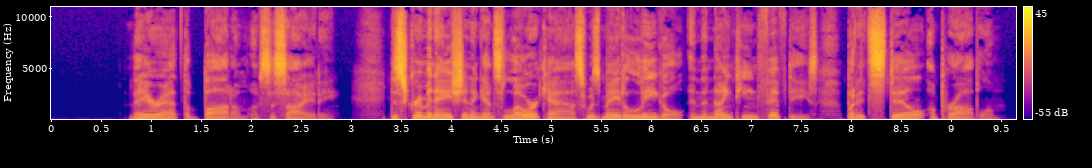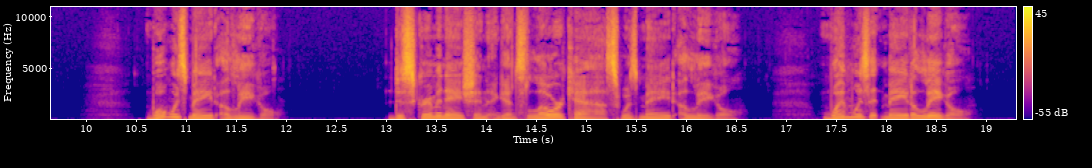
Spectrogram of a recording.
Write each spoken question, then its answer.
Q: When was it made illegal?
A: It was made illegal in the 1950s.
